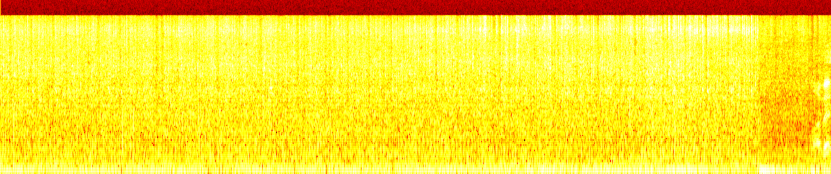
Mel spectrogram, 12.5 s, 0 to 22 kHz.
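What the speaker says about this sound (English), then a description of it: "beautiful radial engine." Radial engine of a DHC-2 Beaver floatplane idling in Microsoft Flight Simulator, a steady, deep, rumbling drone that holds evenly throughout, with a brief disturbance near the end.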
